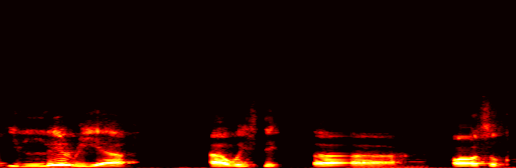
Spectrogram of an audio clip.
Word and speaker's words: Illyria: Albania it was called Illyria uh which the uh also called illyricum and and the word Illyria it the if it's pronounced like I the I is pronounced like the letter E in English so when they say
